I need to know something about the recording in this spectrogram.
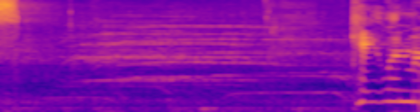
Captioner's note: audience cheering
